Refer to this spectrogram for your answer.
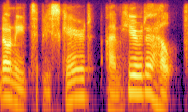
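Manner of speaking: soft, calming, swooping elven half-whisper. Bubbles half-whispers in a frightened companion's ear, calming elven half-whisper. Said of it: "whispers in your ear in like an elven, calming elven voice".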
